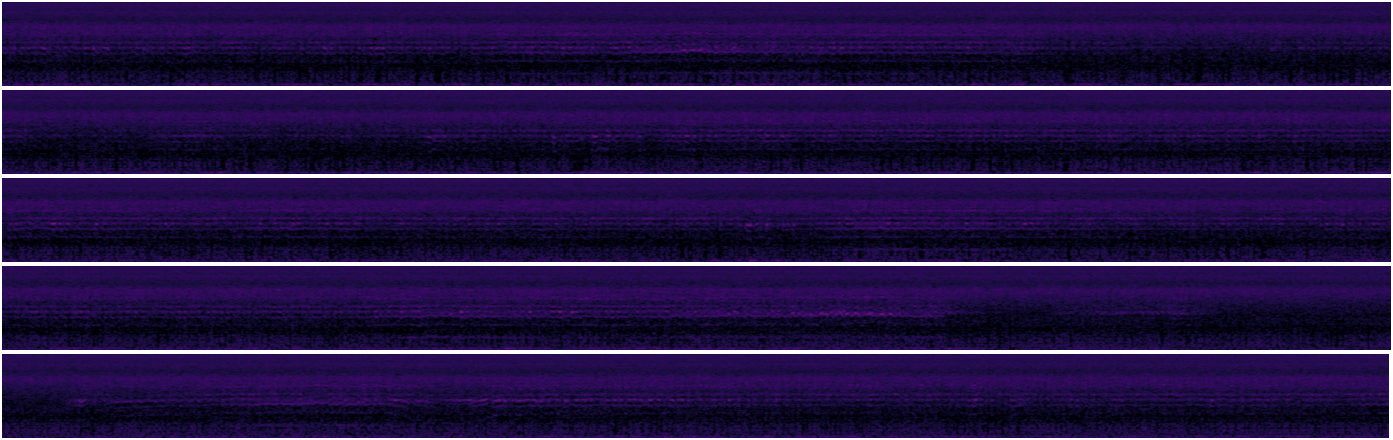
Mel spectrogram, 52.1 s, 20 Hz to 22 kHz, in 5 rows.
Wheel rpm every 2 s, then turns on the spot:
160, 160, 160, 160, 160, 160, 160, 160, 160, 160, 160, 160, 160, 160, 160, 160, 160, 160, 160, 90, 40, 110, 140, 160, 160, 160.
40-42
